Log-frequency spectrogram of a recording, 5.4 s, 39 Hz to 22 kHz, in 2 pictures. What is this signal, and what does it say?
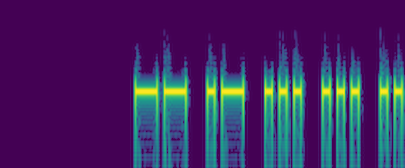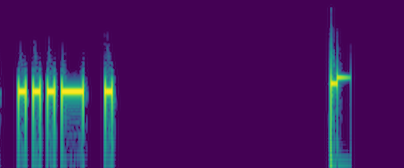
Morse code, heard as a keyed tone, about 25 wpm, 700 Hz. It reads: MASSIVE
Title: Seven Letter Words - 25wpm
